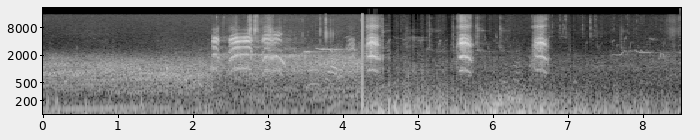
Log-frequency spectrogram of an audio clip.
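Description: Harsh bird calls: a pair about two to three seconds in, then three calls evenly spaced about a second apart. From about four seconds in, loud wind buffets the microphone.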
